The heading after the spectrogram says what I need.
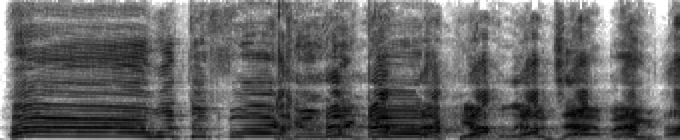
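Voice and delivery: high, amazed outcry that settles into a laugh; as if you can't believe your eyes; shocked disbelief. Retold or imitated. Retelling seeing the man roll on the cement, high shocked outcry. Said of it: "And I was like".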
